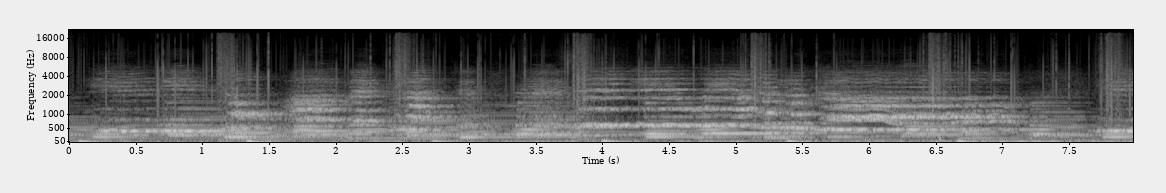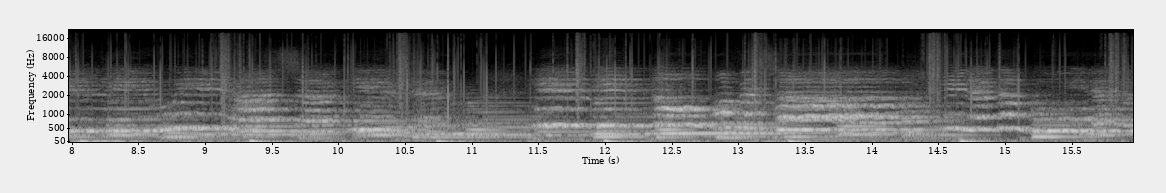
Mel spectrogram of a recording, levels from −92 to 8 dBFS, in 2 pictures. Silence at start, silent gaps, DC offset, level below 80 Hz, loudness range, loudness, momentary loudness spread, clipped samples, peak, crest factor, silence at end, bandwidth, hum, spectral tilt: 0 s; none; under 0.1%; -30 dBFS; 3 LU; -21 LUFS; 7 LU; under 0.1%; -4 dBFS; 16 dB; 0 s; 18.5 kHz; none; -6.5 dB/octave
